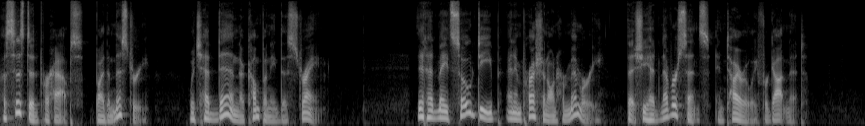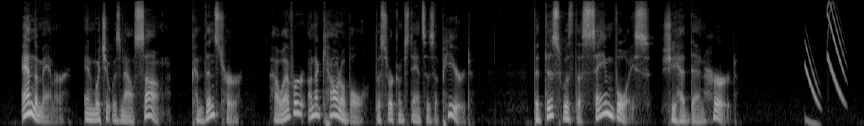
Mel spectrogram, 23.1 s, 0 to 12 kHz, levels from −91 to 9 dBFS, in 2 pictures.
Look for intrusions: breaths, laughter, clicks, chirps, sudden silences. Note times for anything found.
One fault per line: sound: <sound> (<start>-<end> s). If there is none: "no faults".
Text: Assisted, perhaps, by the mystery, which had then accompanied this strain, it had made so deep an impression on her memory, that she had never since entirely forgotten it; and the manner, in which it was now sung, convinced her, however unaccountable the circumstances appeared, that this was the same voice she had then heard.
sound: chirp (22.3-22.9 s)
